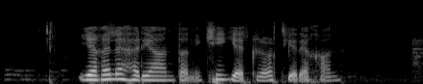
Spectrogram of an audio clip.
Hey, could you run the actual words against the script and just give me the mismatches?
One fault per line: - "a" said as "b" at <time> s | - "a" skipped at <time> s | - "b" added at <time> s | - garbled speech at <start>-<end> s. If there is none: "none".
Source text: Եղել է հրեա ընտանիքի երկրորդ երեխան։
none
